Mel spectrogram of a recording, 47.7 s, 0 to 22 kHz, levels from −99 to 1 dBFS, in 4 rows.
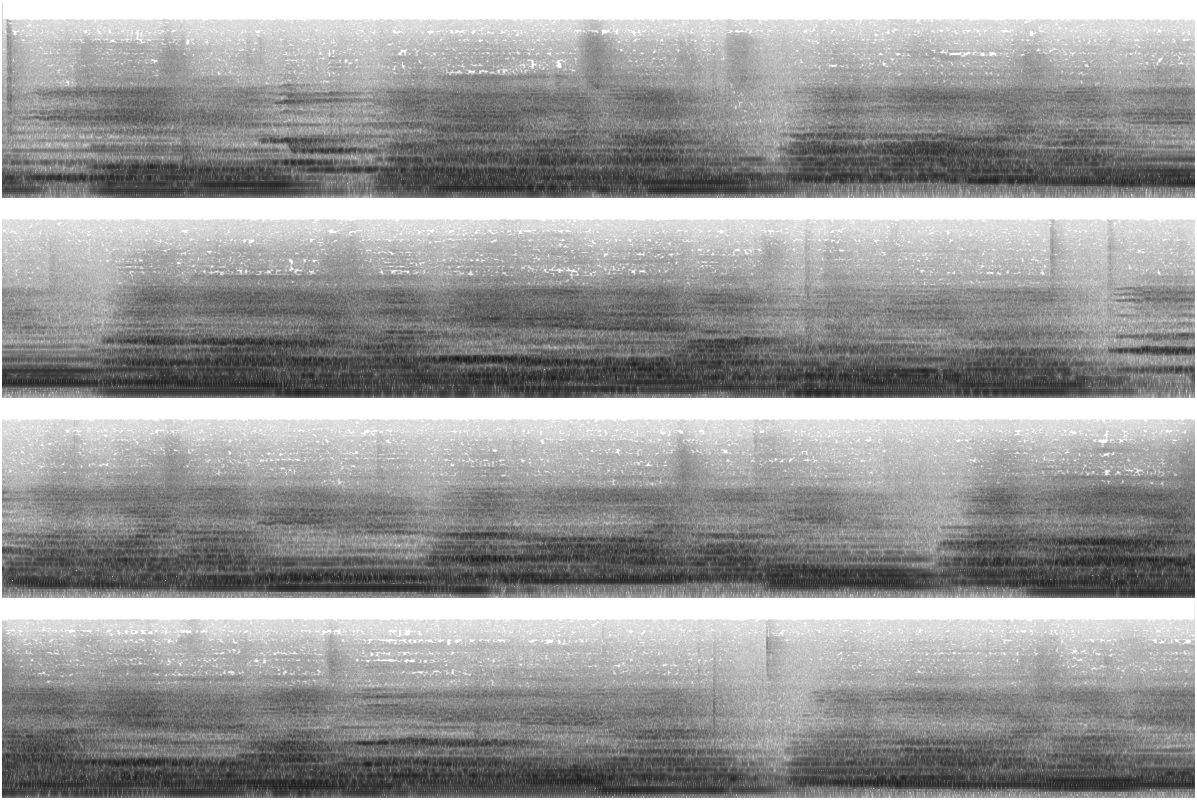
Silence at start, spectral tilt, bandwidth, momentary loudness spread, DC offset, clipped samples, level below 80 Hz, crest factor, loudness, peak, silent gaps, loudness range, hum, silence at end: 0 s; -7 dB/octave; 12 kHz; 7 LU; under 0.1%; under 0.1%; -38 dBFS; 16 dB; -17 LUFS; -2 dBFS; none; 5 LU; none; 0 s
